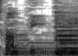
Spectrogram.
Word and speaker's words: Humpty: My name is Humpty, pronounce it with the umpty.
